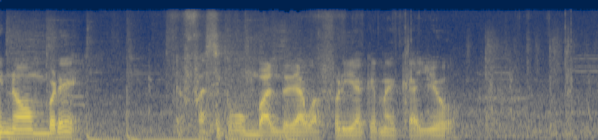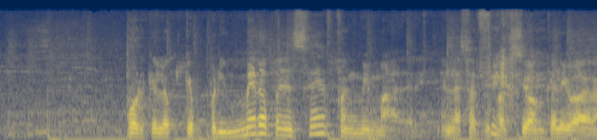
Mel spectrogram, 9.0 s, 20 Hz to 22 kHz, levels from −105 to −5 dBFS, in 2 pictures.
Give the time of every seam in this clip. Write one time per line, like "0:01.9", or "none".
none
